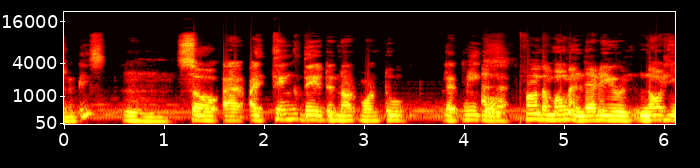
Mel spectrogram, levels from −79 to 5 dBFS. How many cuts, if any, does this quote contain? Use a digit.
1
